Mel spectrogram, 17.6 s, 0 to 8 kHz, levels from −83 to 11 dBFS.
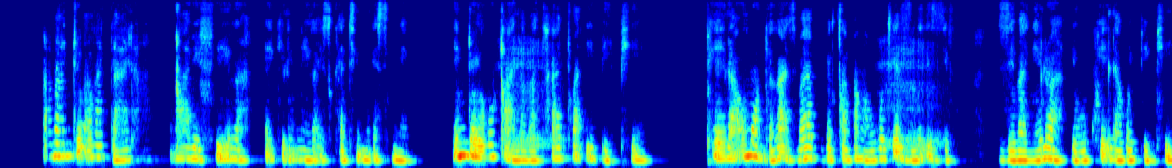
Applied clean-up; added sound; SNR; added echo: neural mask model DeepFilterNet 3.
